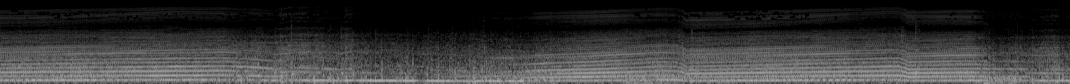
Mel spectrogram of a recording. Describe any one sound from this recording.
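A racing car engine roars and climbs in pitch, dropping sharply at each gear change.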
